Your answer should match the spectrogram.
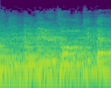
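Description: A small group of men and women singing together in unison with piano accompaniment, holding long notes.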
